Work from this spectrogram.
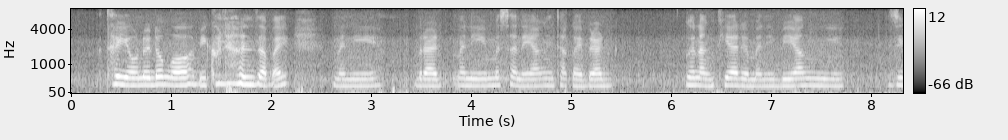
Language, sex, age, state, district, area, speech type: Bodo, female, 18-30, Assam, Kokrajhar, rural, spontaneous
